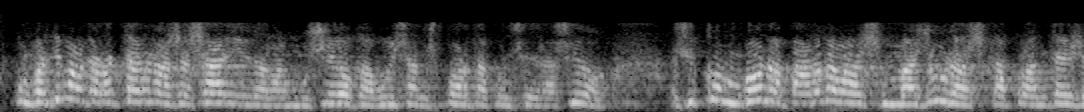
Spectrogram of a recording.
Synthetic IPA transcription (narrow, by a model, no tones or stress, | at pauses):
kumpəɾt̪iməlˠkəɾak̚t̪əɾnəsəsaɾiðələmusiokəːβujsənspɔɾt̪əːkunsiðəɾəsio | əʃikɔmbɔnəpaɾðələzməzuɾəskəplənt̪ɛʒ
